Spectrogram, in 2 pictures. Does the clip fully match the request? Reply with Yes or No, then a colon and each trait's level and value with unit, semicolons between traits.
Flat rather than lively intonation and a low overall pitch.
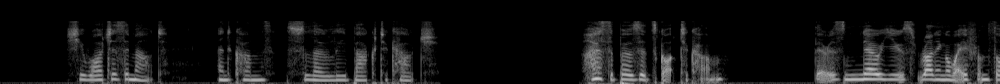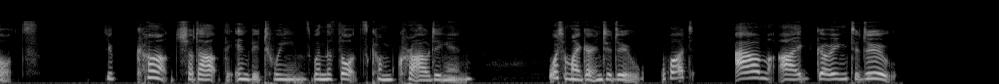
No: narrow, 2.2 semitones; high, 225 Hz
